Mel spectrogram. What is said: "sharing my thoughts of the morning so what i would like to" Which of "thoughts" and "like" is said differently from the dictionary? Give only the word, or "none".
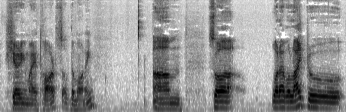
thoughts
